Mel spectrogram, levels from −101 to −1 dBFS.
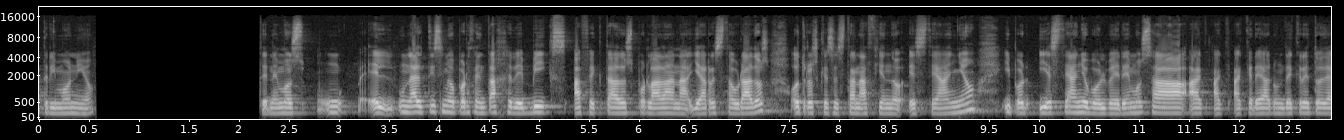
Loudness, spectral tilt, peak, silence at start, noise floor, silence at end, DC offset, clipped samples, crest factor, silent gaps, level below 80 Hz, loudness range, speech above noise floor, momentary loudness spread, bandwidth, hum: -29 LUFS; -4 dB/octave; -10 dBFS; 0 s; under -90 dBFS; 0 s; under 0.1%; under 0.1%; 20 dB; 0.57-2.20 s; -86 dBFS; 4 LU; over 61 dB; 7 LU; 17 kHz; none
